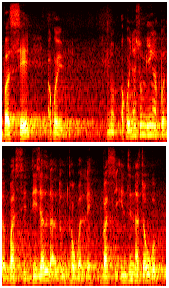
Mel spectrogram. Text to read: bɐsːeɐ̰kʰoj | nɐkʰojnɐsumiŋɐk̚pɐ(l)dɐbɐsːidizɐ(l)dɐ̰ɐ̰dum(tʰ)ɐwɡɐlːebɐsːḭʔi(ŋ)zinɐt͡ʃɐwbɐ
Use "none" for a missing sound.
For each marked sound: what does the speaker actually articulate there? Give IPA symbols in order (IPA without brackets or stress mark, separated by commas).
none, l, tʰ, n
